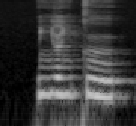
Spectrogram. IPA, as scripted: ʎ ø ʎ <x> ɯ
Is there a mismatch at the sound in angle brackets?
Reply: yes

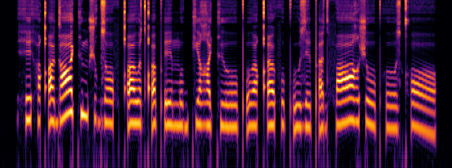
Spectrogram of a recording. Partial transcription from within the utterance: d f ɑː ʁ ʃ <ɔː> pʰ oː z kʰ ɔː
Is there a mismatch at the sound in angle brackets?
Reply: yes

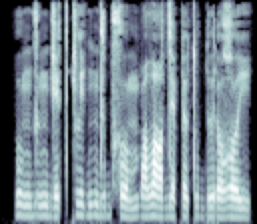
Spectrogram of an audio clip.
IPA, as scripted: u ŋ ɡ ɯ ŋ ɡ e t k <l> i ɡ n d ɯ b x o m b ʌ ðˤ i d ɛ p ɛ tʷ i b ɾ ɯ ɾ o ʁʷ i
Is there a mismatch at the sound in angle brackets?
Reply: no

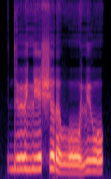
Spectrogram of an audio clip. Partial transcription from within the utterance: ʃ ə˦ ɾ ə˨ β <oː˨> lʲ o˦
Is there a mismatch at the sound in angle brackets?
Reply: no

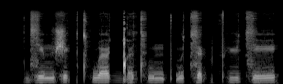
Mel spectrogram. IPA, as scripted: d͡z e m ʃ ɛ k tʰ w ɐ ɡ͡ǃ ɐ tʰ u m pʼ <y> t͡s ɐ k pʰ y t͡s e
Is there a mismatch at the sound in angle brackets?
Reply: yes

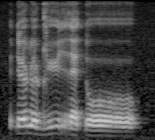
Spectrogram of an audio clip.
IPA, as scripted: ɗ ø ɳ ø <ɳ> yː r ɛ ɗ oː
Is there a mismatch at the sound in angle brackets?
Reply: yes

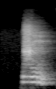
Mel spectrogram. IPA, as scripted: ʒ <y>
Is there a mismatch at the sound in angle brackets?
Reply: yes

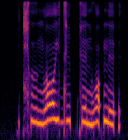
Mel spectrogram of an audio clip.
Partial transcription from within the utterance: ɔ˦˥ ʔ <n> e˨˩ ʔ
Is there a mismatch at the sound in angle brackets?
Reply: no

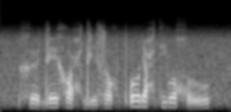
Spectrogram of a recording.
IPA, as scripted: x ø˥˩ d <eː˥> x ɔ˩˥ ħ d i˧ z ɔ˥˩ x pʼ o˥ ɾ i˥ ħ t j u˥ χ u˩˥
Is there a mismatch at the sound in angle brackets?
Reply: no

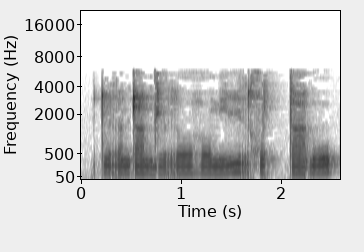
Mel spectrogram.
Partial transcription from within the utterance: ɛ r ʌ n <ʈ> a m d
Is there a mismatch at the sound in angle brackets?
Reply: no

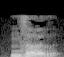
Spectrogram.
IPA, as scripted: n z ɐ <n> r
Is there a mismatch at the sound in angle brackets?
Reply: yes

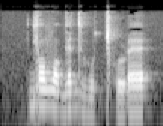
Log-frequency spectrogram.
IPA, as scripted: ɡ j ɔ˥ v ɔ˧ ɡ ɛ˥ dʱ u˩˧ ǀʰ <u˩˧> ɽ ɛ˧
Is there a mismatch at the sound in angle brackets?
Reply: no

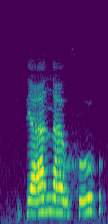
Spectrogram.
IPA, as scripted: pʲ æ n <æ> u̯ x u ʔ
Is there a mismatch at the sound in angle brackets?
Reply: no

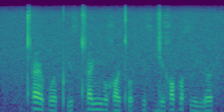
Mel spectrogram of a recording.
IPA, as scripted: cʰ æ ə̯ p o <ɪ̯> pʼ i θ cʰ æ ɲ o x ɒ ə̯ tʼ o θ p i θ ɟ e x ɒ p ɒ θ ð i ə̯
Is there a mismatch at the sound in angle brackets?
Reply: yes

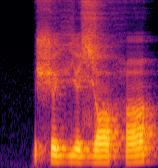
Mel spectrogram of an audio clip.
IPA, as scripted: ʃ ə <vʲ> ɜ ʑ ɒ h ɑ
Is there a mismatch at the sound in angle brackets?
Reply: no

